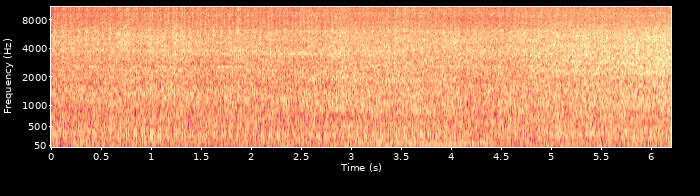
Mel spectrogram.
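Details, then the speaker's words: Japanese-used Hitachi 2 hp three-phase air compressor with an 85 L tank, set to 8 kg pressure, starting automatically when air is released: quiet, steady pumping drone with no knocks, running normally. "Để áp 8 ký á, mình xả hơi là nó tự chạy nha. Máy êm, đây."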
